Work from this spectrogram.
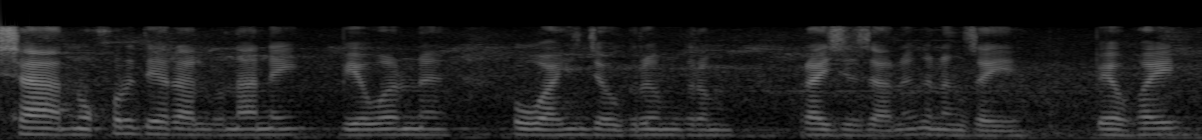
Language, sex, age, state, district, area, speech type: Bodo, female, 60+, Assam, Baksa, urban, spontaneous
